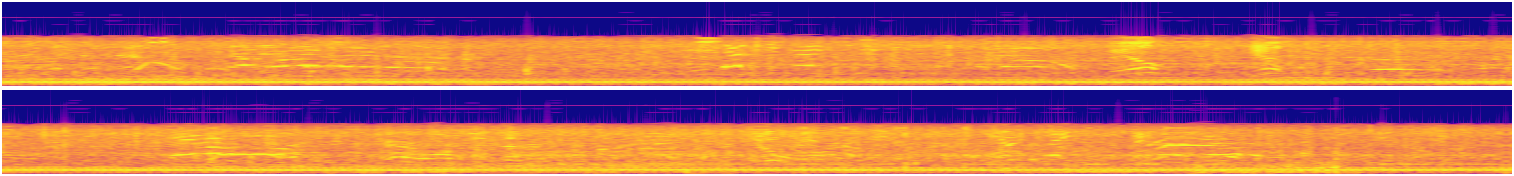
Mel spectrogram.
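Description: Steady low drone of the golf cart towing a homemade train of carts, with scattered voices and short calls from the riders over it.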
